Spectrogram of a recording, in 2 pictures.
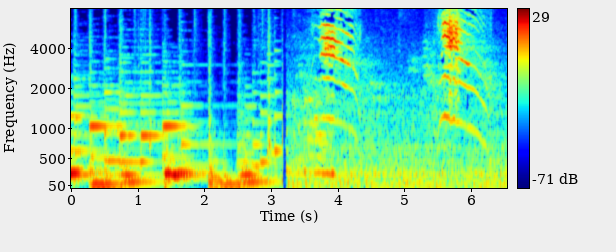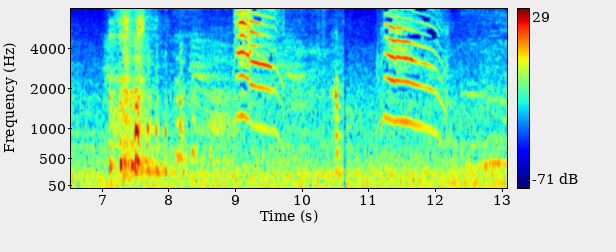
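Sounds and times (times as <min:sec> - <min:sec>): kitten meowing: 0:03.6 - 0:04.4, 0:05.5 - 0:06.4, 0:09.0 - 0:09.8, 0:11.1 - 0:12.3.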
